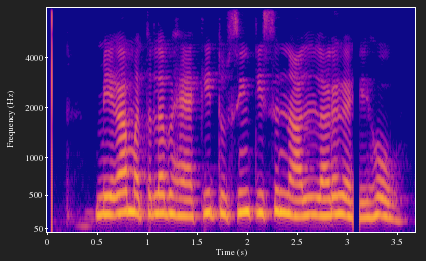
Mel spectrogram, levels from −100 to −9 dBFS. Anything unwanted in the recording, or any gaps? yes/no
yes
